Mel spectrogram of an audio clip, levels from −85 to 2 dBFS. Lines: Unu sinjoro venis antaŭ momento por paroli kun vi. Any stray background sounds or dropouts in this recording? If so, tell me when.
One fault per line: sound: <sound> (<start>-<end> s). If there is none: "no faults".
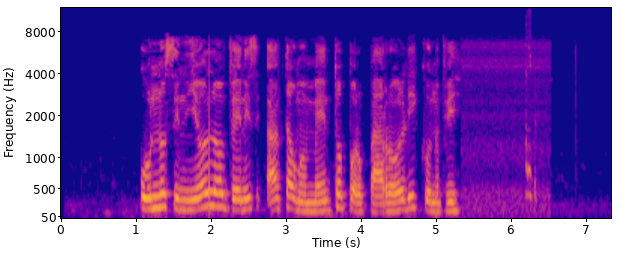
sound: chirp (6.2-6.3 s)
